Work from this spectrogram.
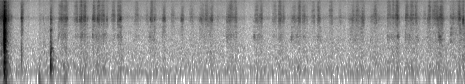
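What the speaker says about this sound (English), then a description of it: "I want to write it down" A pen scratching across paper as someone writes by hand, faint and close, with soft irregular strokes and small taps spread across several seconds after an initial knock.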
